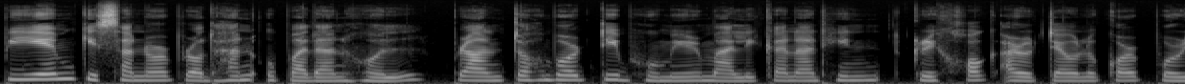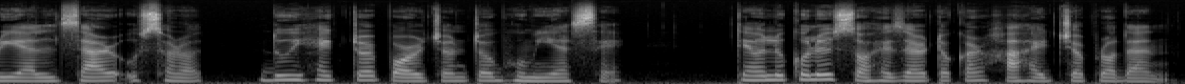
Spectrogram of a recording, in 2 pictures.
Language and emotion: Assamese, neutral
